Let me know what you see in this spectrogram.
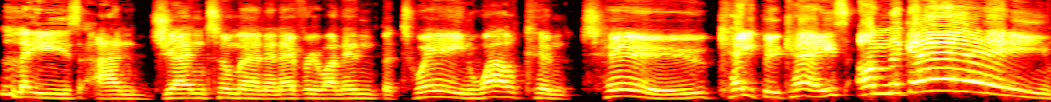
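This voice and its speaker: Speaking very slowly with hardly any pauses, a man with a British accent uses a fairly high pitch and lively intonation. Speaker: drag queen game show host. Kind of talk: live streamed comedy game show. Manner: halting.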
